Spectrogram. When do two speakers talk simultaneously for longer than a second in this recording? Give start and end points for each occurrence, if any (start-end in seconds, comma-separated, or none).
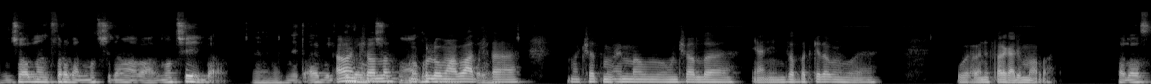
3.4-5.0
